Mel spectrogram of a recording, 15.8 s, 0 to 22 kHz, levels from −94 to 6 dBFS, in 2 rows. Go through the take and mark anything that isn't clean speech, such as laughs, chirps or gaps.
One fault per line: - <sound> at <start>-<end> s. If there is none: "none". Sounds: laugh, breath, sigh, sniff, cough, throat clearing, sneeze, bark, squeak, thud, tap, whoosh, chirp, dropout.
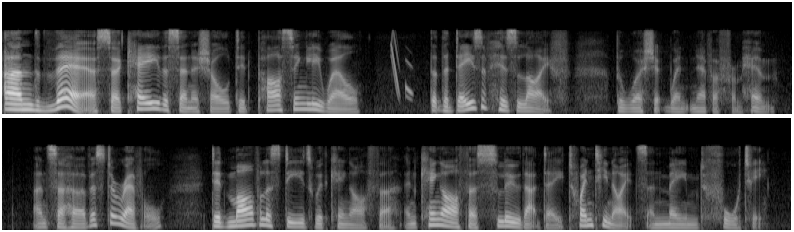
- chirp at 3.9-4.1 s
